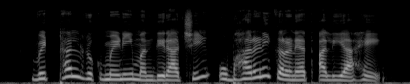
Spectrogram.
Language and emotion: Marathi, neutral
